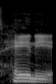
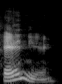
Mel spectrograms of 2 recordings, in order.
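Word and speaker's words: Hejny: Hos Haney and Haney is spelled H E J N Y. Hell yeah. So like Haney.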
